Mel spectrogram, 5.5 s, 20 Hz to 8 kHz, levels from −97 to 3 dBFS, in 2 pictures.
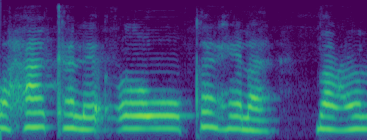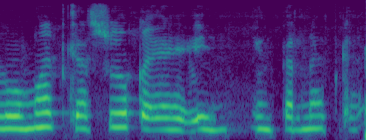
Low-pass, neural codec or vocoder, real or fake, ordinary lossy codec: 7.2 kHz; codec, 24 kHz, 6 kbps, HILCodec; fake; none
